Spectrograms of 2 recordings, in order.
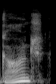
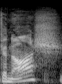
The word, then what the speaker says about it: ganache: gob's that's something it maybe I'm saying it wrong but ganache ganache yeah I've heard of ganache yeah that's it that's the show everyone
